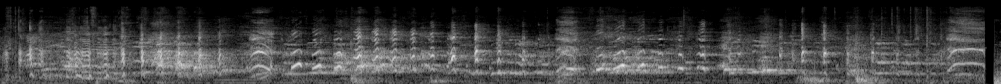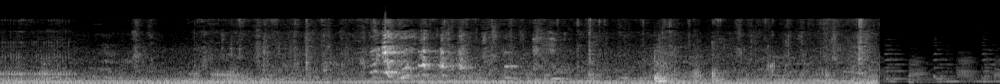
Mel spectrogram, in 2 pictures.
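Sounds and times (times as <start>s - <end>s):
people laughing: 0.0s - 9.9s, 13.5s - 16.8s.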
